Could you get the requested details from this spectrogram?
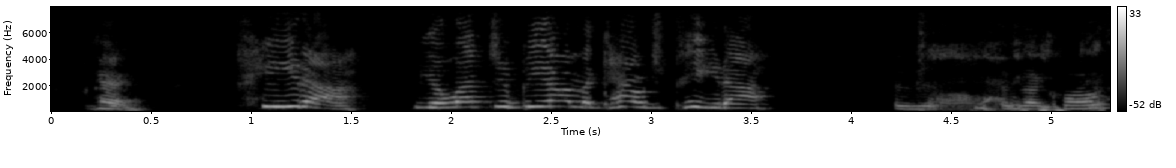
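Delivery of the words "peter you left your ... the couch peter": high-pitched put-on Alabama accent. Attempting an impression for someone, Lois Griffin voice. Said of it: "I'm gonna try to do Lois Griffin from Alabama".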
